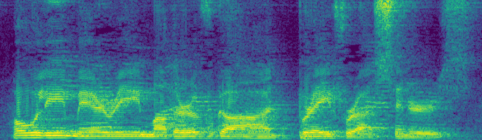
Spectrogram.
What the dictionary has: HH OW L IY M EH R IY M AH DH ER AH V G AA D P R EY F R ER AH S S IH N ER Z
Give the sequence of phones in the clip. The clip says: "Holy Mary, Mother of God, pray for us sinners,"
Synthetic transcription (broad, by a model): HH OW L IY M EH R IY M AH DH ER AH V G AA D B R EY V R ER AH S S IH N ER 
